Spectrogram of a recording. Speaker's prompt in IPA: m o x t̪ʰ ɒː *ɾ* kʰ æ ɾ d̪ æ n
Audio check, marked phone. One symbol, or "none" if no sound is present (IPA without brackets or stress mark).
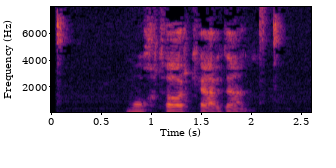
ɾ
